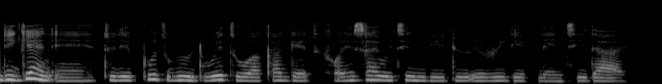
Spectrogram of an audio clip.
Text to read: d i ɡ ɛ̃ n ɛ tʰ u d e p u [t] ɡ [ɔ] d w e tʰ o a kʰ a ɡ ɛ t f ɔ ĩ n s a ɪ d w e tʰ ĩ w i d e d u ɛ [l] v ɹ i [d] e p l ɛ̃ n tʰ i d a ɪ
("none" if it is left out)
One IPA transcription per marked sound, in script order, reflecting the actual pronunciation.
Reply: t, u, none, d

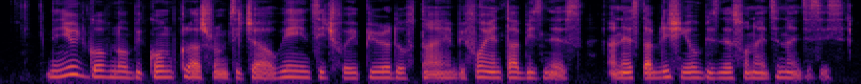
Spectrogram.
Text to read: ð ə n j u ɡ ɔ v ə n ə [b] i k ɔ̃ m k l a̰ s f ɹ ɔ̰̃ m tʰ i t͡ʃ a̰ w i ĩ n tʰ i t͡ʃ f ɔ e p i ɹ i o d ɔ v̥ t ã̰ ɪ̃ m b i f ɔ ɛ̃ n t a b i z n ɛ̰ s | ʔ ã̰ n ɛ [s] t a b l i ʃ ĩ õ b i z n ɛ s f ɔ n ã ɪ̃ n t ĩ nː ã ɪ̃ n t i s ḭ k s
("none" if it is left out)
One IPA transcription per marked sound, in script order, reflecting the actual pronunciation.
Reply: b, s

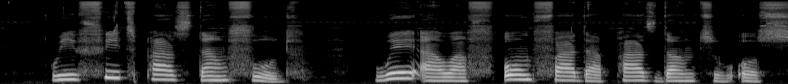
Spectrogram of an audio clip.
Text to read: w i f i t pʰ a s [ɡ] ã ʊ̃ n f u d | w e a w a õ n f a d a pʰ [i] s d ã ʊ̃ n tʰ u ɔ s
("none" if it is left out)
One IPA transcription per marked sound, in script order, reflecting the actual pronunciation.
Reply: d, a

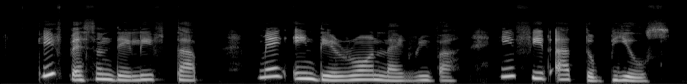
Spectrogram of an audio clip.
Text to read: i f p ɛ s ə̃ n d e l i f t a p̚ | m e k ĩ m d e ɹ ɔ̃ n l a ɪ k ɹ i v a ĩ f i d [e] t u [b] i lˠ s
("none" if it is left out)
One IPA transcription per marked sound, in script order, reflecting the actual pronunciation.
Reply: a, b

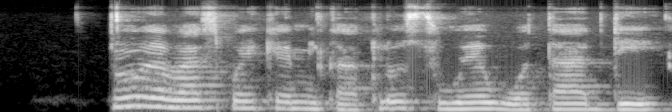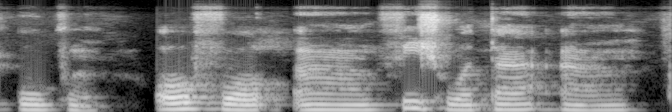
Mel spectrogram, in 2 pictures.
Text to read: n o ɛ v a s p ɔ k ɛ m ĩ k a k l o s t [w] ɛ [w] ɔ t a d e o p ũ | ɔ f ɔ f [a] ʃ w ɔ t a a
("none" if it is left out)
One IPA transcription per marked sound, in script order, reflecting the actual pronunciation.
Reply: u, w, i

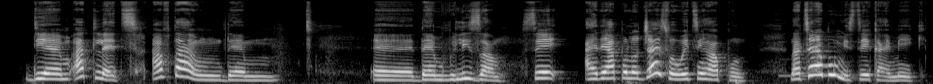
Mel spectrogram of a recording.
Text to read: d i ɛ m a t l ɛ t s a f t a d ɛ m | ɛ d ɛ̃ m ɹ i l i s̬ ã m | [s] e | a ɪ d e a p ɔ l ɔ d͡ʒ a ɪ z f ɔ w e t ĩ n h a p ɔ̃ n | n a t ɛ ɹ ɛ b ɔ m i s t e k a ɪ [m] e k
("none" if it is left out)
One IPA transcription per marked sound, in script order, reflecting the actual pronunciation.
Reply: s, m

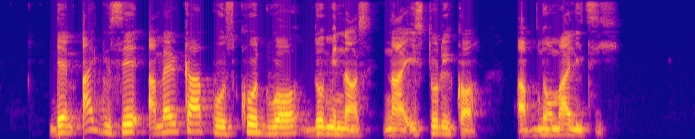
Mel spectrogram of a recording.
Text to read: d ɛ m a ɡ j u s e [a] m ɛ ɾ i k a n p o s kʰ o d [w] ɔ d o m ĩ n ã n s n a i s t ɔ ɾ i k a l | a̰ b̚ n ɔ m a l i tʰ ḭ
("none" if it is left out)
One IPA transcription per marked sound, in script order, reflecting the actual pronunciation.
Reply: a, w

